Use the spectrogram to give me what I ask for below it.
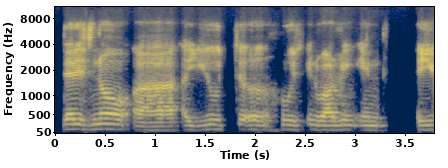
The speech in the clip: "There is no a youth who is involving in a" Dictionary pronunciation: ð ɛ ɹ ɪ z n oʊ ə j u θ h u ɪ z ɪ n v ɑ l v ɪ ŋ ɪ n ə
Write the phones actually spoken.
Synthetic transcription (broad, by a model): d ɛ ɹ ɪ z n oʊ ə j u t h u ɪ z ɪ n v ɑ l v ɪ ŋ ɪ n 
